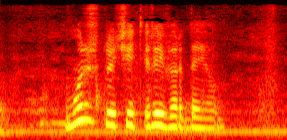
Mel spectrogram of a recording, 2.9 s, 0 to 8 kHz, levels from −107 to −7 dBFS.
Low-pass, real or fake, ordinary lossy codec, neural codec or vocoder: 7.2 kHz; real; MP3, 48 kbps; none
